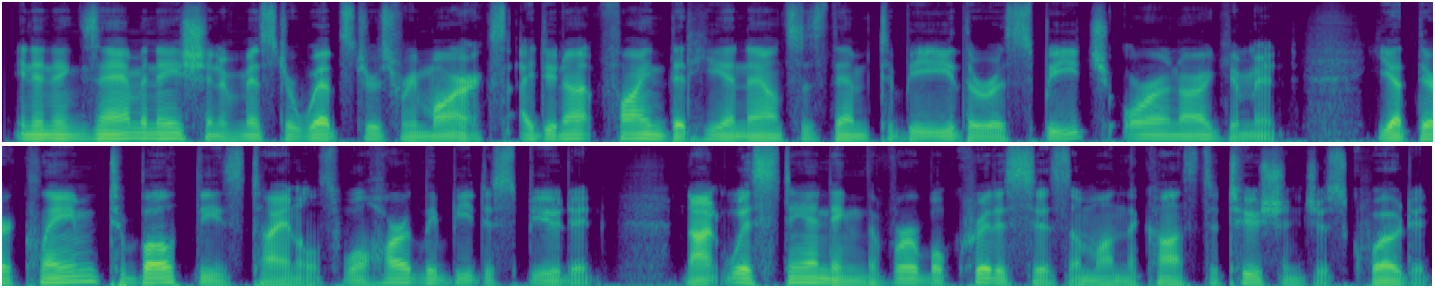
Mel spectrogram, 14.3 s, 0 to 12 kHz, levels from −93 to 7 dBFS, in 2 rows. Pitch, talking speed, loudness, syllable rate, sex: 90 Hz, 180 wpm, -23 LUFS, 5.2 syllables/s, male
